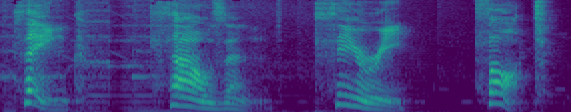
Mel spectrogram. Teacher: Como se você tivesse a língua presa entre os dentes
